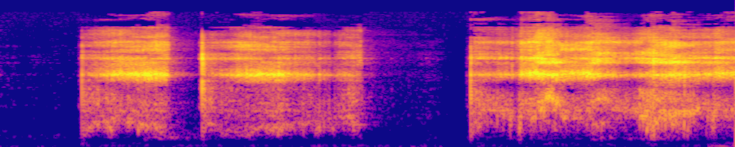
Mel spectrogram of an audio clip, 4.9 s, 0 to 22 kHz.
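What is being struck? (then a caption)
Wooden bowl underside rubbed with a thin wooden stick. A thin wooden stick scratches and rubs across the outer underside of a medium hollow wooden bowl in three separate strokes with short silent gaps between them. The scraping is dry and bright, with a steady tone near 2.7 kHz and no low end.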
